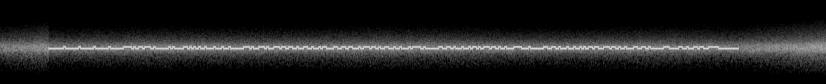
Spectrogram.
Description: RTTY (50 baud, 170 Hz shift), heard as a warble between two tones, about 2100 Hz centre, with radio static and a narrow filter. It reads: XR1HH PPBIC W3IQD 9IQJL 8MPLT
